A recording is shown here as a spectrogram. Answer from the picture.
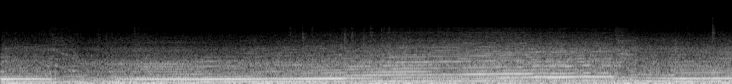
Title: R33 GTR - Misfire from blown head gasket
